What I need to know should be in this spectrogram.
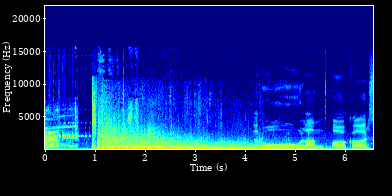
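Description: A loud explosion booms and slowly rumbles away.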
